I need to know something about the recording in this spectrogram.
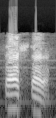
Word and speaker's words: Zerstörer: We pronounced it pretty much like, let me think. It was like Zerstörer.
